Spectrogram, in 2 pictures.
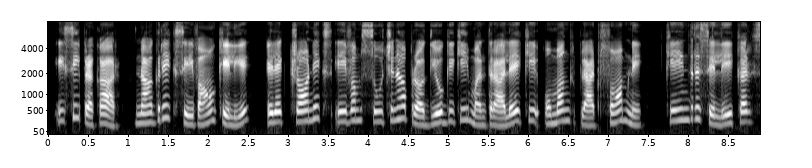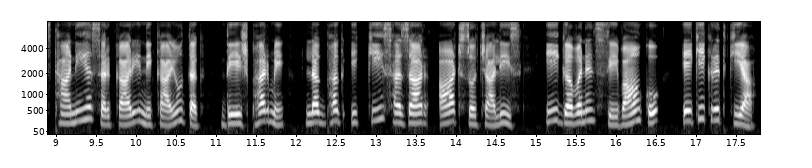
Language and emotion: Hindi, neutral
